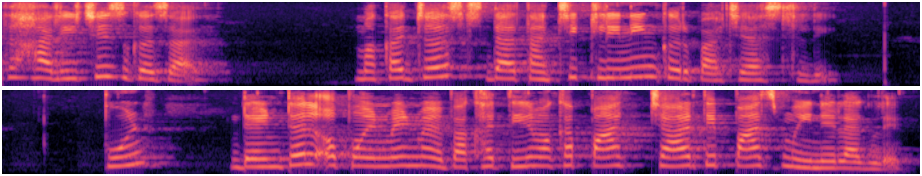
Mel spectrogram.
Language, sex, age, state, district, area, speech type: Goan Konkani, female, 18-30, Goa, Canacona, rural, spontaneous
